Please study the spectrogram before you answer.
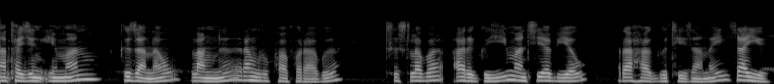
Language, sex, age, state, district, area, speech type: Bodo, female, 45-60, Assam, Baksa, rural, spontaneous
